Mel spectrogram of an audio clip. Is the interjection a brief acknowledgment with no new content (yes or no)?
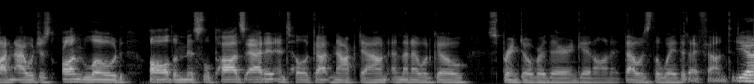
no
